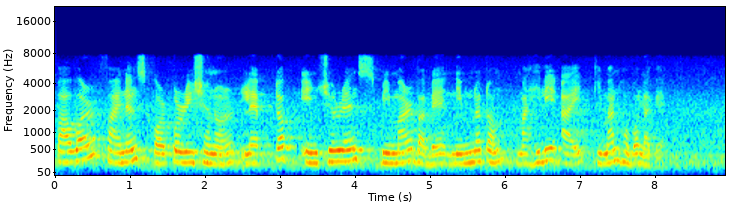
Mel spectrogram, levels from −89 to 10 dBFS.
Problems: constant background noise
